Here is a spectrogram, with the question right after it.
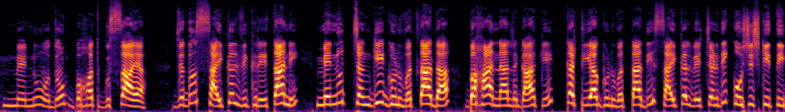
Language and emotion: Punjabi, angry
